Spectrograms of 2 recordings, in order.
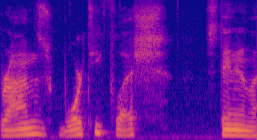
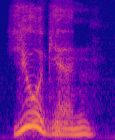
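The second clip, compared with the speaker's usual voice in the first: loud, hoarse, rasping creature bellow; 3 semitones higher, 6 dB louder than usual. A narrator voices a creature moving in the water, addressing you, hoarse bellow. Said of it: "it bellows in a hoarse voice".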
